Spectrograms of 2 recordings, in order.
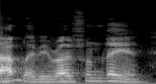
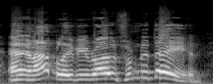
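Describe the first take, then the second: First: Understated imitation of a crying man; subdued repeat of the prayer; tearful repetition. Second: High, loud proclamation of faith; forceful raised prayer line; leading a prayer. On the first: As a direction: echo the declaration modestly. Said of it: "He's crying". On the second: Retold or imitated. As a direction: declare it ringingly for repeating. Preacher leads prayer for repeating.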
